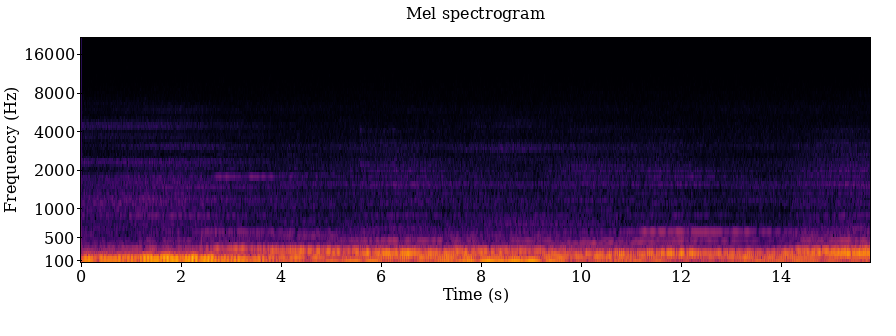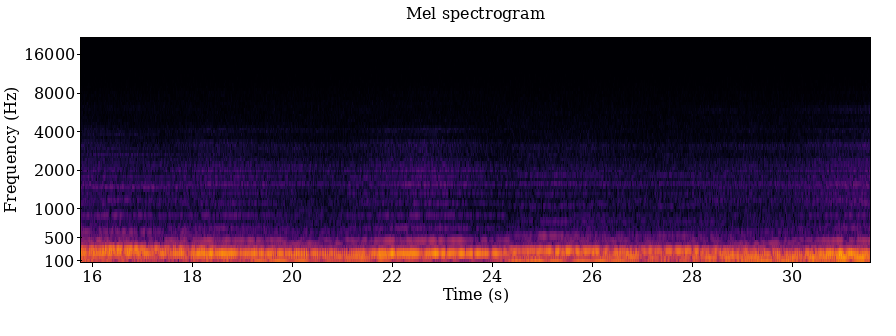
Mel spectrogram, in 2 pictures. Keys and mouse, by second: 0.5-1.7 shift+drag, 1.7-3.9 shift+middle drag, 7.7 ctrl+b, 12.9 Tab, 19.8 shift+a, 21.7 s, 21.8 z, 23.3 KP_1, 25.0 1, 25.0 KP_1, 25.8 click, 27.1 s, 27.2 x, 29.0 s, 29.3 x.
